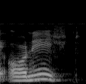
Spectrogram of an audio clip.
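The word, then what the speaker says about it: honest: ऑनेस्ट, इसमें भी एच छोड़ देंगे।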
